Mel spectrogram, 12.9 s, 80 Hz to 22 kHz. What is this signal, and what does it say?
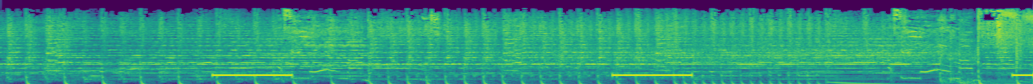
Ringback tone (Europe, 425 Hz), with noise.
